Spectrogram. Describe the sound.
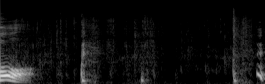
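A crinkly snack chip bag being stretched without tearing gives a few short, crackly rustling bursts separated by pauses, with people talking around them.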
